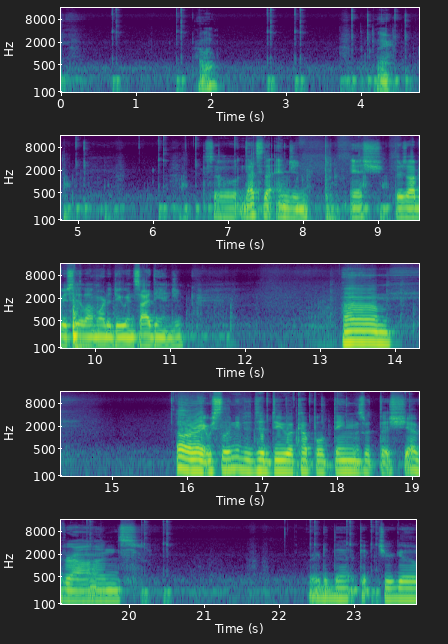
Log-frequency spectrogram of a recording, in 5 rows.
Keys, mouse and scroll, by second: 0.6-4.0 drag, 4.1 a, 4.3 a, 4.4 click, 4.9 drag, 6.0 middle click, 6.5 middle drag, 7.0 middle click, 7.4 ctrl+s, 8.2 ctrl+KP_1, 17.0 middle drag, 17.6 middle drag, 17.9 shift+middle drag.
